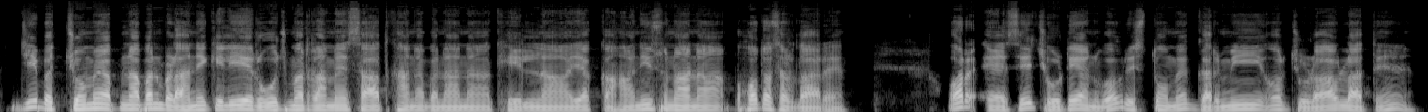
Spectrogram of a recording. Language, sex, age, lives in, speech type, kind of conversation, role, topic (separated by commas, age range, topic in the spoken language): Hindi, male, 35-39, India, read, expert-assistant, expert, गाँव की जीवनशैली और शहर की जीवनशैली—किसका सांस्कृतिक असर हमारे व्यवहार पर ज़्यादा पड़ता है?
